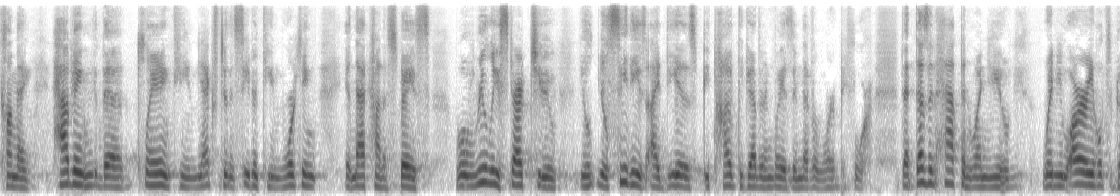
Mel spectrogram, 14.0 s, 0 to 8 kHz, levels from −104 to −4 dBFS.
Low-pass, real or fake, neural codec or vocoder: 7.2 kHz; fake; codec, 16 kHz, 1 kbps, FreqCodec, larger model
